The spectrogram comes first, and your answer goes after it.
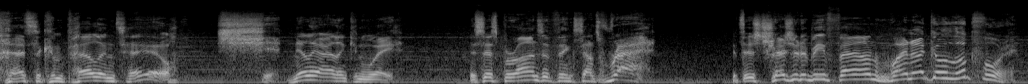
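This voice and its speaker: An actor playing a brash, carefree pirate captain in a video game, talking in a casual, cocky, slangy way. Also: male voice, on the high side, big pitch swings, measured pace, vocal fry, a bit bright, faint music behind, exaggerated voice. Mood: eager, brash.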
